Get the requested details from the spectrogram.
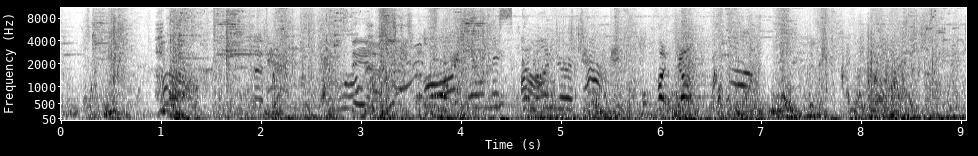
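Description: Blades clash and slash in a fast fight.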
